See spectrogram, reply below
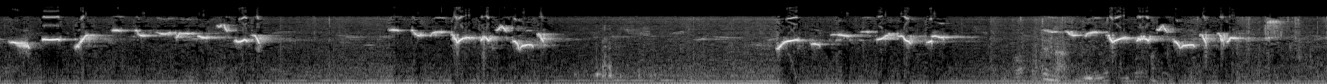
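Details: Oriental magpie-robin (forest kacer) in loud, full song with long rolling phrases, used as a training recording for other songbirds. Four rapid bursts of sweet, varied whistles and trills, each about two seconds long, with short silent gaps and a faint background hum.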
